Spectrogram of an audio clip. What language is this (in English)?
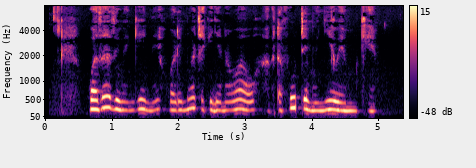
Swahili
